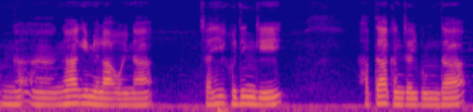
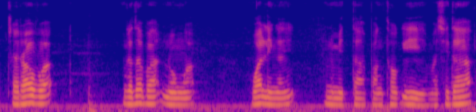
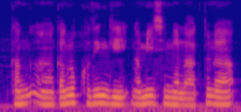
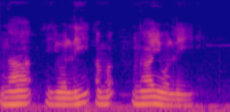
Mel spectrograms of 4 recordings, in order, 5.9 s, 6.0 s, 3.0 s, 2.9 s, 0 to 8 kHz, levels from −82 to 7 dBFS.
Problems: background sounds at intervals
